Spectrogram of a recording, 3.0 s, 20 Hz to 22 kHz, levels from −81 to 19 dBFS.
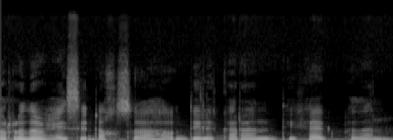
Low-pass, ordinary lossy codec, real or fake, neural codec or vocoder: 19.8 kHz; none; fake; vocoder, 44.1 kHz, 128 mel bands every 512 samples, BigVGAN v2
